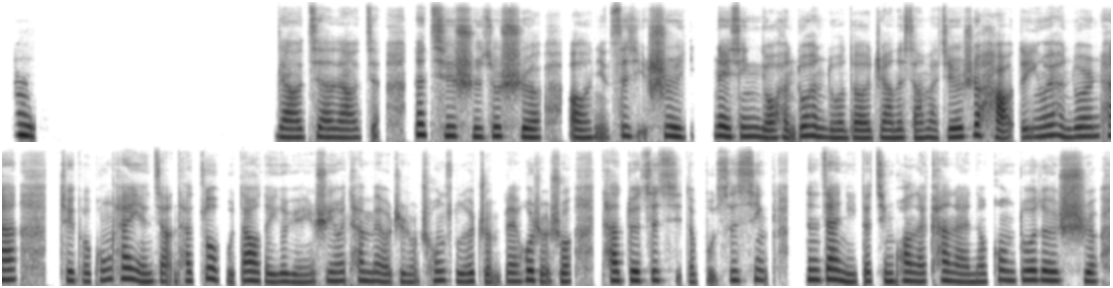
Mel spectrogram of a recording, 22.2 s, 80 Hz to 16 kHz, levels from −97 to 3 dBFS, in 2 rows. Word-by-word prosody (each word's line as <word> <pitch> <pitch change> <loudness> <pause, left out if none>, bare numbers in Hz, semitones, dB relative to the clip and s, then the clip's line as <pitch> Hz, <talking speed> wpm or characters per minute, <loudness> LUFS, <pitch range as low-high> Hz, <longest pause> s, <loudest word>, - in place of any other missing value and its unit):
嗯。 260 -3 +6 2.4
了 215 -2 +2
解 220 +2 -1
了 210 -1 +1
解， - - -9 0.3
那 275 0 +6
其 250 -2 0
实 230 -2 0
就 240 +3 +2
是， 220 -3 +2 0.3
呃， 205 -1 +2
你 - - -7
自 250 +4 -3
己 235 - -8
是 245 -2 +3
一 215 - -8 0.3
内 245 -2 +6
心 235 0 0
有 195 -2 +3
很 200 -1 -1
多 245 +2 +3
很 240 -3 +2
多 200 -1 0
的 195 0 +1
这 200 - -4
样 200 - +2
的 200 - +1
想 195 -1 -2
法， 210 -1 -1
其 215 +3 -1
实 225 - +6
是 270 +4 +3
好 200 -7 +4
的。 205 - -3
因 225 +2 -1
为 255 +2 +4
很 240 -5 0
多 230 +1 +3
人 240 +1 0
他 255 0 +2 0.4
这 235 - 0
个 210 - -4
公 245 +2 -3
开 275 0 +3
演 210 -5 0
讲， 210 0 -3
他 225 - -2
做 280 -2 +2
不 245 - -9
到 230 -1 +2
的 205 - -3
一 195 - -1
个 205 +1 0
原 195 -2 -3
因 195 - -6
是 225 +2 -2
因 220 - 0
为， 225 - -1
他 235 +1 -3
没 220 -1 -1
有 195 -2 -2
这 200 0 -4
种 195 +1 -6
充 230 +1 -3
足 230 -3 -5
的 205 +1 +1
准 200 -1 -4
备。 210 0 -3
或 245 +3 +4
者 210 -1 -4
说， 210 -1 -1 0.3
他 230 - +2
对 235 0 +4
自 230 +2 -3
己 245 +3 -12
的 195 - -6
不 - - -9
自 240 0 -4
信。 240 +1 -5 0.4
那 255 -1 +1
在 260 +1 +6
你 210 -4 +1
的 220 +3 -2
情 220 -1 -1
况 225 +1 +1
来 210 -1 0
看 235 +2 0
来 205 -2 -1
呢， 200 +1 -3
更 245 -2 -2
多 245 +1 +2
的 240 -2 +3
是， 220 -1 -1
225 Hz, 250 characters per minute, -21 LUFS, 205-240 Hz, 2.4 s, 嗯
